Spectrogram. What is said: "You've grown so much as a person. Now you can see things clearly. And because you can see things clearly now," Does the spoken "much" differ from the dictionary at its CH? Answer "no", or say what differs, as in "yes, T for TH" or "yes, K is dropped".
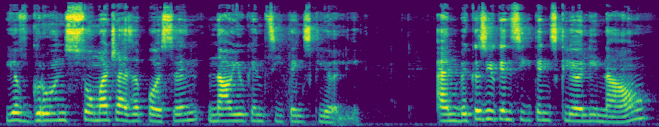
no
